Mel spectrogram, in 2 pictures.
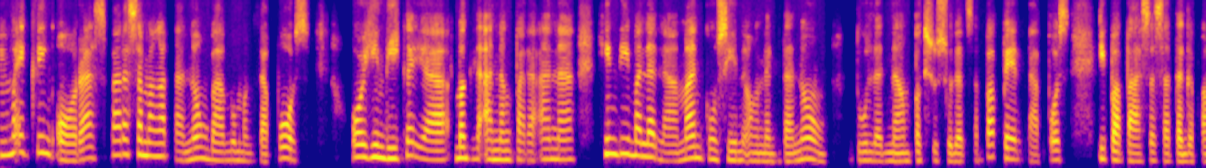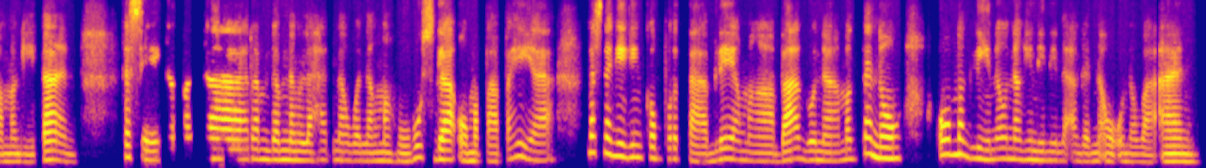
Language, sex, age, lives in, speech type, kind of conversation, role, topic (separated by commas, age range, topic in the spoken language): Filipino, female, 40-44, Philippines, read, expert-assistant, expert, Paano mapapadali at mapapalinaw ang paggamit ng mga teknikal na termino sa mga pagpupulong?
